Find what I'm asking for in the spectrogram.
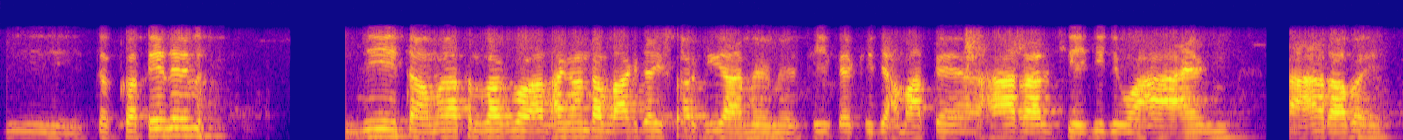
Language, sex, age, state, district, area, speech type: Maithili, male, 30-45, Bihar, Sitamarhi, urban, conversation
